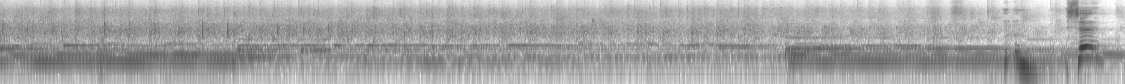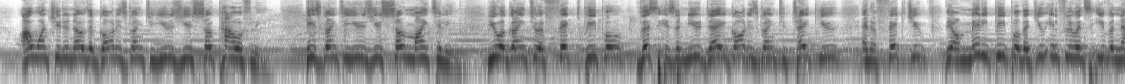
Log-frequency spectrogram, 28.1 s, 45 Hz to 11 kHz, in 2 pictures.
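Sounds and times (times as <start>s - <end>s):
crowd applauding: 0.0s - 13.3s, 17.6s - 23.2s
sustained keyboard or organ chords: 0.0s - 28.1s
speech: 13.5s - 28.1s.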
